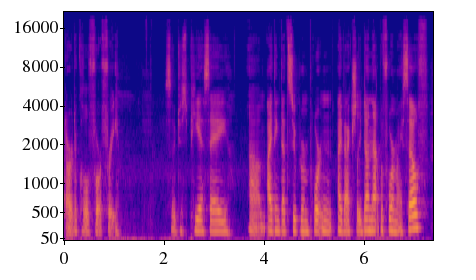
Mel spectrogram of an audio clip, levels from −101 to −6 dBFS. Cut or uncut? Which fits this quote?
uncut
